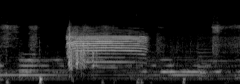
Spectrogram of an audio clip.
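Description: Sheep bleating in the Minecraft survival game, one long, loud, wavering bleat near the middle with shorter fainter calls around it, over soft game background sounds.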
